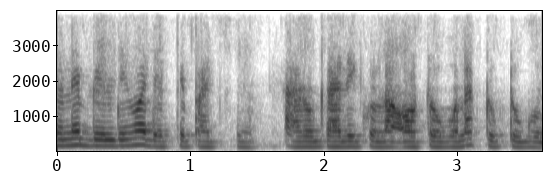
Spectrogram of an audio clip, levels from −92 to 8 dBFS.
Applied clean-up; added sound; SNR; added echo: neural separator model SepFormer DNS4.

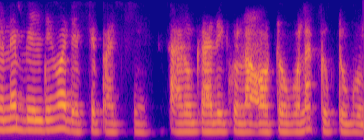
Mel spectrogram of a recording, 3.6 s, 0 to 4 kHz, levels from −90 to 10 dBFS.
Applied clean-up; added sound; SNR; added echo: neural mask model Resemble Enhance denoiser.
